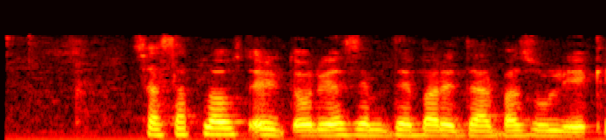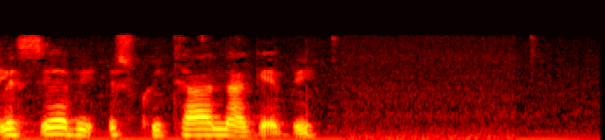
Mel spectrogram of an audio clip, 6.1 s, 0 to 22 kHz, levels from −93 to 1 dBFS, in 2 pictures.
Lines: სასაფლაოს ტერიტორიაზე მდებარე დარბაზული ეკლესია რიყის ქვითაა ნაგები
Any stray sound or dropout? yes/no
no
